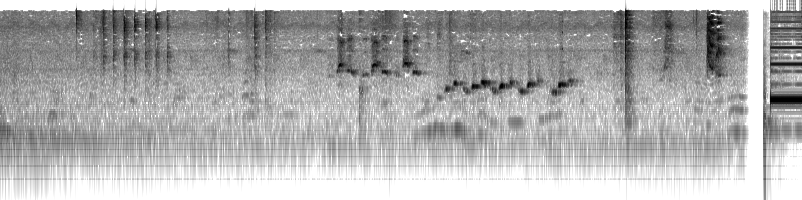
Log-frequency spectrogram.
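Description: Caged yellow-vented bulbul (trucukan) calling in short chirps, then a quick run of repeated notes, with a few scattered clicks. Near the end a loud, steady electronic beep tone lasting about a second.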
